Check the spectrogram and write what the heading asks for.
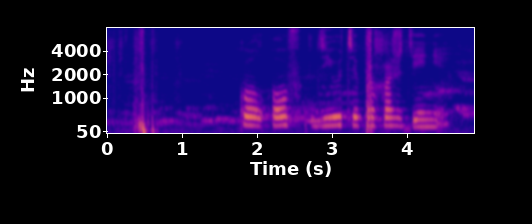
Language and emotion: Russian, neutral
